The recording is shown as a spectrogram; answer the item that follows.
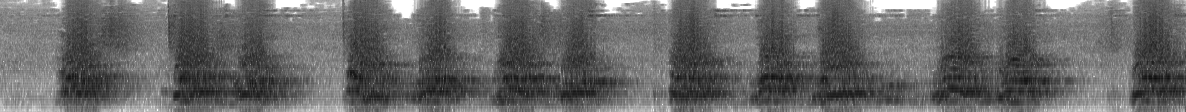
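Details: Boxer dog squaring up to an iRobot, barking steadily and forcefully, about eleven deep, rough barks over six seconds, often paired in quick doubles, with little other sound besides a low background hum.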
